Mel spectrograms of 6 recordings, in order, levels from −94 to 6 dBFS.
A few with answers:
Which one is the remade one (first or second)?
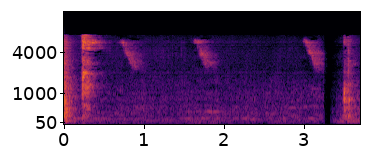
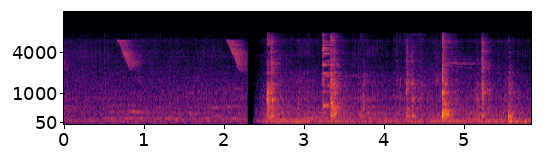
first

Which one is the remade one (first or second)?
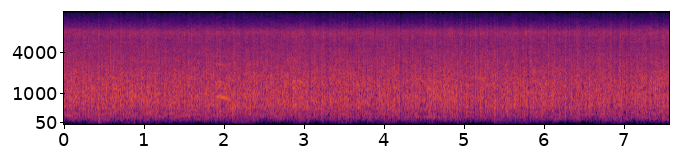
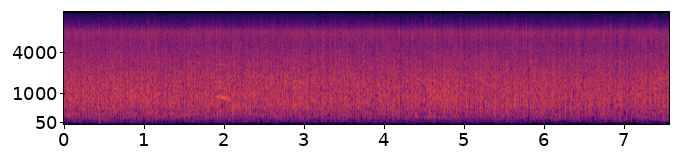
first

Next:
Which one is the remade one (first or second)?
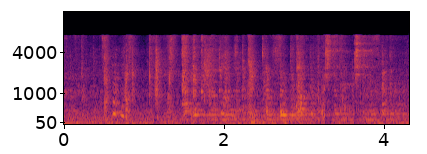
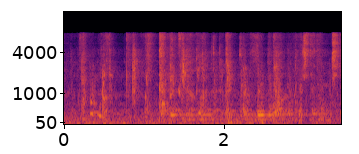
second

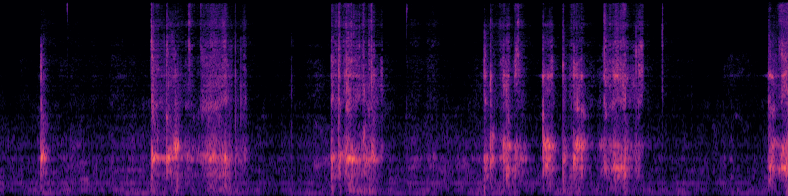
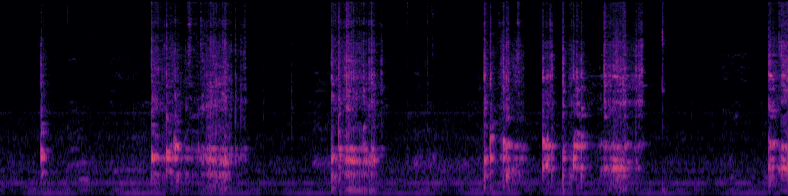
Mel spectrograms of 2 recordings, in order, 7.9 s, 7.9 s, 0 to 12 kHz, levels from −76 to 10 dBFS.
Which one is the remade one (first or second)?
first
